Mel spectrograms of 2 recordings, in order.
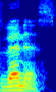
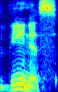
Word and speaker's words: Venus: pronunciations of that yeah it does look like it could be pronounced Venice because it has a U.S it's it's Venus anyways uh no I it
